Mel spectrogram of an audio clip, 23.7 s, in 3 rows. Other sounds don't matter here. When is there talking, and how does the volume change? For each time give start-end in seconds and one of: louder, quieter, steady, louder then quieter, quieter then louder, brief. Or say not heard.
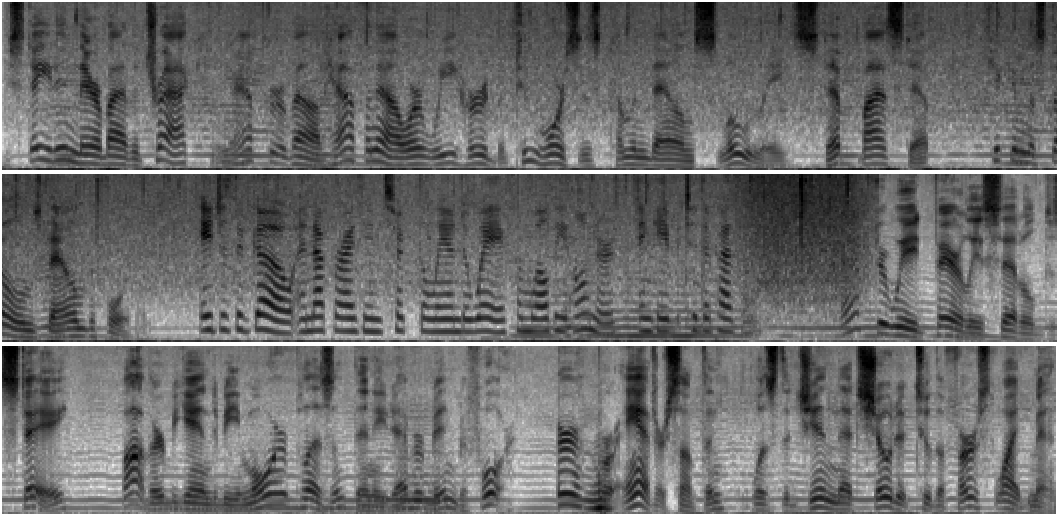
0.0-23.6 steady.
